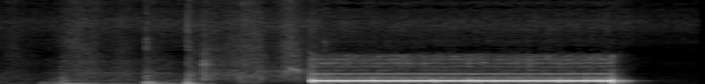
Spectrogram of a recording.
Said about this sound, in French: Ça numérote.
